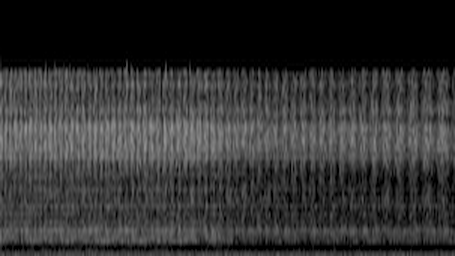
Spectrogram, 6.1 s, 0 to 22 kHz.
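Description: Rear bicycle wheel spinning freely, its Shimano 11-speed freehub buzzing steadily as the pawls click too fast to tell apart, easing off slightly as the wheel coasts. The carbon hub runs on ceramic bearings and spins very freely and smoothly.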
